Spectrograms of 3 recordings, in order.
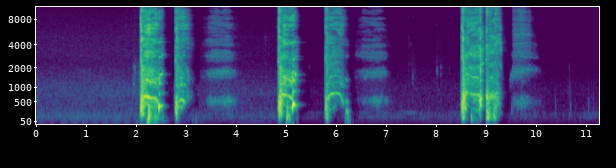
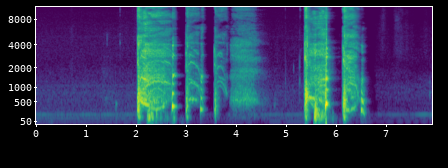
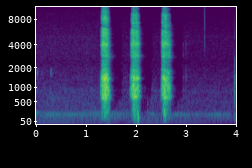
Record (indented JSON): {
  "three_cough_length": "11.3 s",
  "three_cough_amplitude": 32663,
  "three_cough_signal_mean_std_ratio": 0.29,
  "cough_length": "7.9 s",
  "cough_amplitude": 32768,
  "cough_signal_mean_std_ratio": 0.31,
  "exhalation_length": "4.0 s",
  "exhalation_amplitude": 20864,
  "exhalation_signal_mean_std_ratio": 0.28,
  "survey_phase": "alpha (2021-03-01 to 2021-08-12)",
  "age": "18-44",
  "gender": "Female",
  "wearing_mask": "No",
  "symptom_cough_any": true,
  "symptom_abdominal_pain": true,
  "symptom_headache": true,
  "symptom_change_to_sense_of_smell_or_taste": true,
  "symptom_onset": "4 days",
  "smoker_status": "Never smoked",
  "respiratory_condition_asthma": false,
  "respiratory_condition_other": false,
  "recruitment_source": "Test and Trace",
  "submission_delay": "2 days",
  "covid_test_result": "Positive",
  "covid_test_method": "RT-qPCR"
}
